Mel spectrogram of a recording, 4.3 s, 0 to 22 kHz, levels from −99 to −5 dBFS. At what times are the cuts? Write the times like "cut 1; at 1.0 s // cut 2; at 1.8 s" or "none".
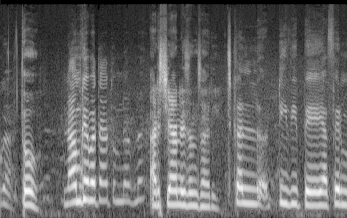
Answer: cut 1; at 2.9 s

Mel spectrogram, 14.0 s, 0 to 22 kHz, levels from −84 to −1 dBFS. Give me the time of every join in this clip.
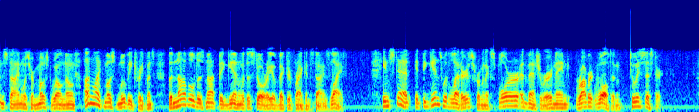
none

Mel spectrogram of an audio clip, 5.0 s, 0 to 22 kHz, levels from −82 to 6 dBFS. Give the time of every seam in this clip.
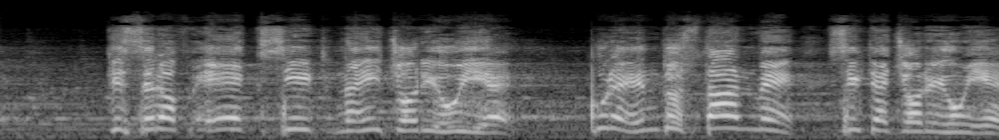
cut 1; at 2.8 s

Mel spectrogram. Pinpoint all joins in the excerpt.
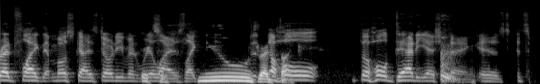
cut 1; at 4.4 s

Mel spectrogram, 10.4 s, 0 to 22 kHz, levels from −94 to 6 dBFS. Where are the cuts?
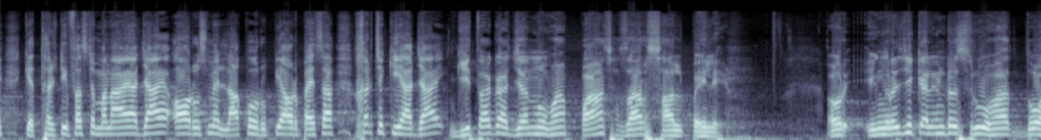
cut 1; at 4.4 s

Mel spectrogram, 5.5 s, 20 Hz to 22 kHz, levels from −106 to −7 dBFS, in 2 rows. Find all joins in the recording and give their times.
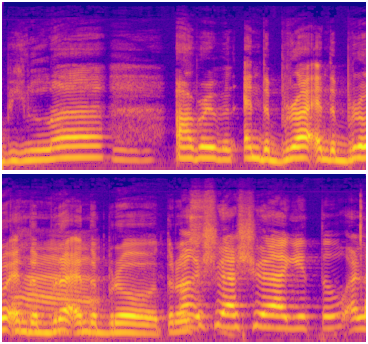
none

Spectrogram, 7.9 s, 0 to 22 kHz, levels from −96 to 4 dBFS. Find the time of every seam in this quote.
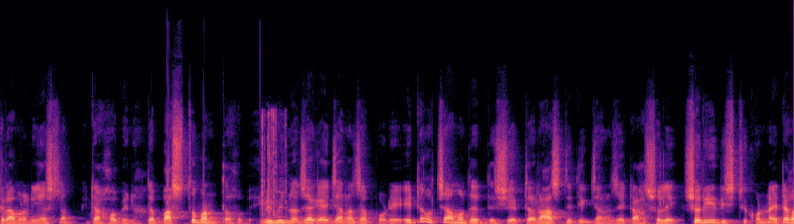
cut 1; at 1.3 s // cut 2; at 2.6 s

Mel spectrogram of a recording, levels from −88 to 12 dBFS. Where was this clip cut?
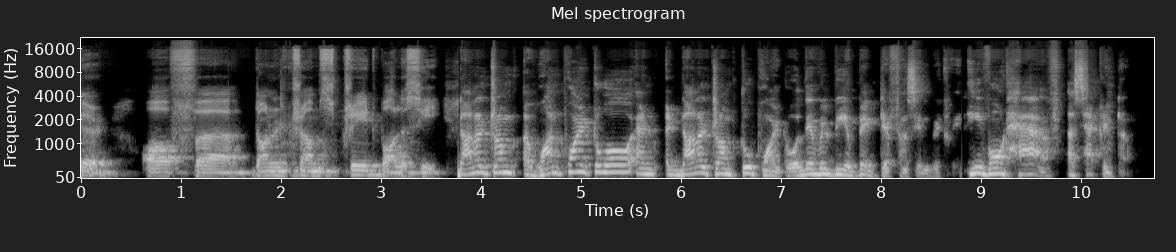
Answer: cut 1; at 3.7 s // cut 2; at 8.8 s

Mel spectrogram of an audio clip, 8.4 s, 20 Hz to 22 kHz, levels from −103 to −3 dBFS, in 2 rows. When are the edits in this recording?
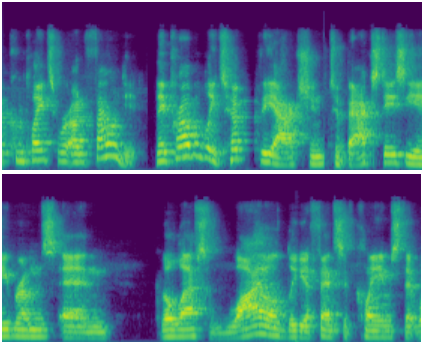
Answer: cut 1; at 1.4 s // cut 2; at 3.3 s

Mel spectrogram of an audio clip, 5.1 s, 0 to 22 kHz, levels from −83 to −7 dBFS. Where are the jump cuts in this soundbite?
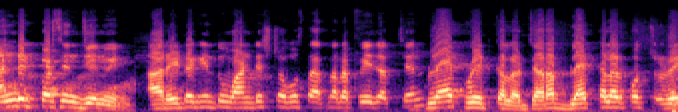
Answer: cut 1; at 1.0 s // cut 2; at 3.1 s

